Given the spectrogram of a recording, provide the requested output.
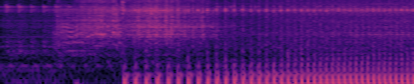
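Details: Yamaha Mio scooter that ran but would not move because of a local (non-genuine) drive belt, after the belt was fixed and the parts cleaned: engine fires with quick even beats, speeds up and settles to a steady idle; runs normally.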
